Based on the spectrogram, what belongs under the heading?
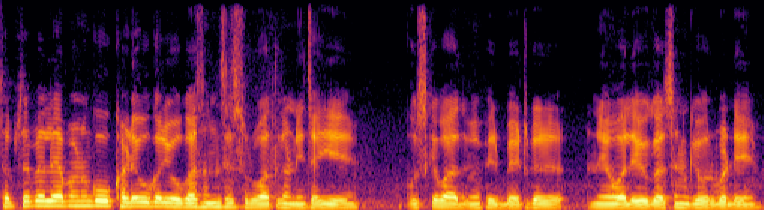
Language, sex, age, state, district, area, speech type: Hindi, male, 18-30, Rajasthan, Jaipur, urban, spontaneous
